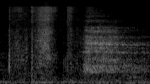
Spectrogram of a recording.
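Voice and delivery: soft, drawn-out exhale; long sigh. Real, not acted. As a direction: let out a long, quiet breath. Sighs after burping.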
